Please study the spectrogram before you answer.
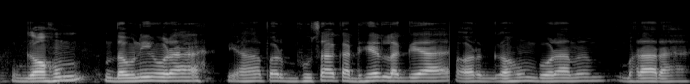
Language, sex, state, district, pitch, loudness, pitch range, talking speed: Hindi, male, Bihar, Muzaffarpur, 155 Hz, -24 LUFS, 145-170 Hz, 175 wpm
